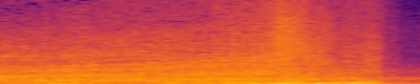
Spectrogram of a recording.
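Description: Sound design for an animated logo intro: a dense whooshing swell over a low rumble that peaks in a deep low hit about one and a half seconds in, then drops away near the end.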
